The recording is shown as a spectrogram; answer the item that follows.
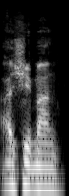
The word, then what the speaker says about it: Agyemang: Come on, how would you pronounce his name? Agyemang, Patrick Agyemang.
